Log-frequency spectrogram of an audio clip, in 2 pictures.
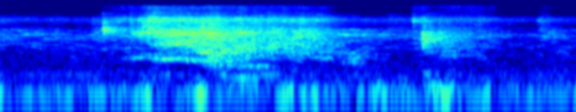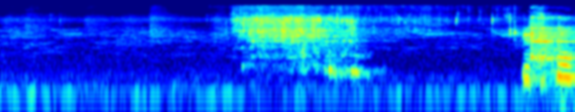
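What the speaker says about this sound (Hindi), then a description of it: "दो गिलास इसमें मैं पानी ऐड करूँगी" Water from a glass is poured into a pressure cooker pot holding mutton and spices, heard as two separate splashing pours with a quiet gap between them and a shorter trickle at the end.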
